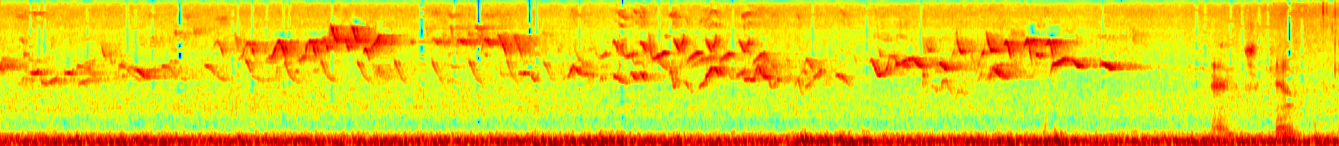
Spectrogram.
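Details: Rose-breasted Grosbeak sings a long run of sweet, robin-like phrases, notes purer, less warbly and slightly pinched, including a really sharp note, over a steady low rumble of background noise.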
